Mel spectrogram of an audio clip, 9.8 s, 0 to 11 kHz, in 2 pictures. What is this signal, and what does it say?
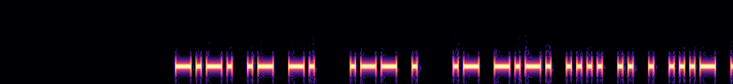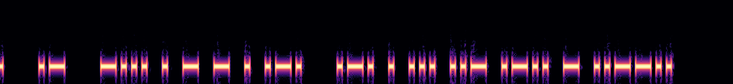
Morse code, heard as a keyed tone, about 35 wpm, 700 Hz. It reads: CAN WE ACHIEVE A BETTER RESULT?
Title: Sentences from Top 1000 Words - Review Part 6 - 35wpm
